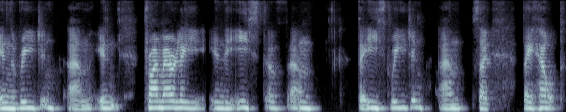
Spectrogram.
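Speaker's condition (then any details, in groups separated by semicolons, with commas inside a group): Cerebral palsy; from birth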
